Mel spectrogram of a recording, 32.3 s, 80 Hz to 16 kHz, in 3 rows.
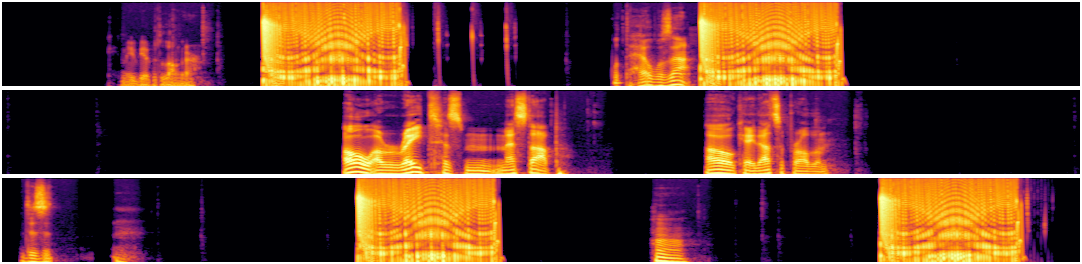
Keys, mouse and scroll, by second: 0.6 space, 1.3 click, 2.2 space, 5.7 click, 5.7 space, 6.8 space, 9.6 space, 10.9 click, 11.8 click, 14.4-16.7 drag, 16.8 right click, 17.9 click, 18.6 1, 19.2 0, 19.5 Return, 21.6 click, 22.1 click, 23.2 click, 23.6 space, 24.9 space, 27.5 space, 28.7 click, 29.4 space, 30.1 space.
